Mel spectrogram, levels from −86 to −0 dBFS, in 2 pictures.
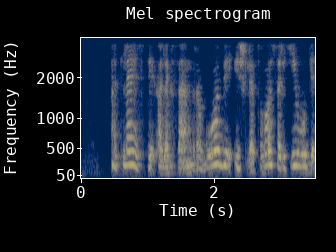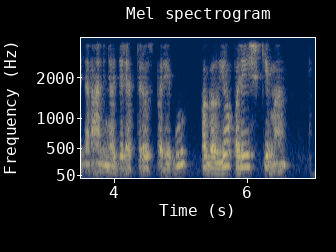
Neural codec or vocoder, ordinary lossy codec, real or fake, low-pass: none; Opus, 24 kbps; real; 3.6 kHz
